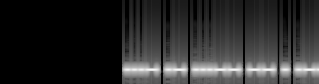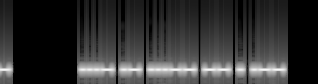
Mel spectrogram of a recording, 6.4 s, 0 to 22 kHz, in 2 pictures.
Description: Morse code, heard as a keyed tone, about 36 wpm, 700 Hz. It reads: VA3MEW VA3MEW
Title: DXCC-100 Call Signs - 6 Characters - Repeated 3x - 35wpm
